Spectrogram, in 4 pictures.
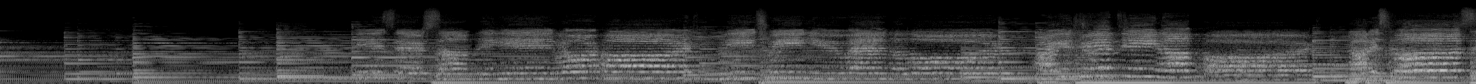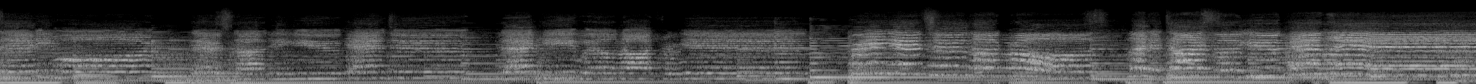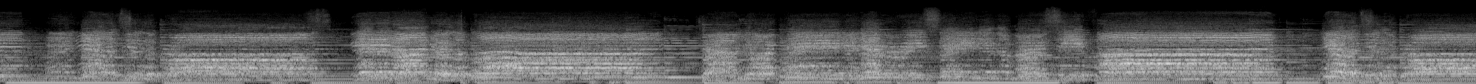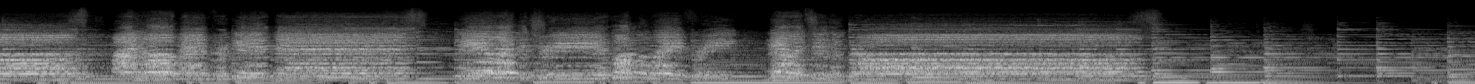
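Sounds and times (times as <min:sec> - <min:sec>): instrumental accompaniment: 0:00.0 - 0:59.0
choir singing gospel: 0:03.5 - 0:56.4.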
